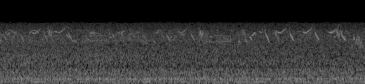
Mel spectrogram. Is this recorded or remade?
recorded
